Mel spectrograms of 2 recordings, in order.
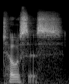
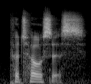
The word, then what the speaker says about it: ptosis: phonetical difference between these this word is pronounced tosis not ptosis also a personal pet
